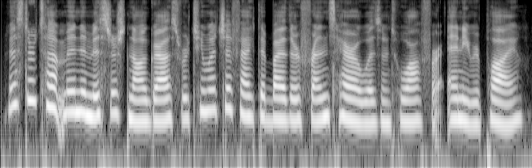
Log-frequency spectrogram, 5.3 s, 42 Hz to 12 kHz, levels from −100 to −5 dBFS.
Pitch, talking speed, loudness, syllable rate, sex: 230 Hz, 190 wpm, -15 LUFS, 5.2 syllables/s, female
